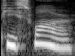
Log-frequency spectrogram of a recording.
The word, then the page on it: pissoir: American English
